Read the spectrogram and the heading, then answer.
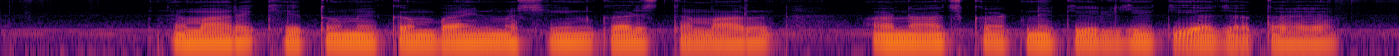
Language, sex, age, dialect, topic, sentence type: Hindi, male, 18-24, Hindustani Malvi Khadi Boli, agriculture, statement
